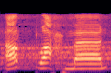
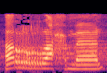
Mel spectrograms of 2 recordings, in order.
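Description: First: The r is held tight with no trill. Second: The r has a light, brief trill.

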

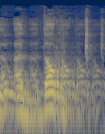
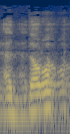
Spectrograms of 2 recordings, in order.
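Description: First: The r is followed by an a vowel. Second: The r has no vowel after it. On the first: "وفتحها" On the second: "بإسكان الراء"

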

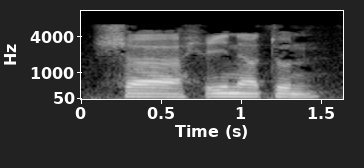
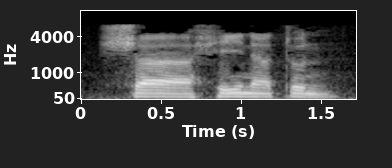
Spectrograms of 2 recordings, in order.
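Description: The two takes are said the same way.

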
